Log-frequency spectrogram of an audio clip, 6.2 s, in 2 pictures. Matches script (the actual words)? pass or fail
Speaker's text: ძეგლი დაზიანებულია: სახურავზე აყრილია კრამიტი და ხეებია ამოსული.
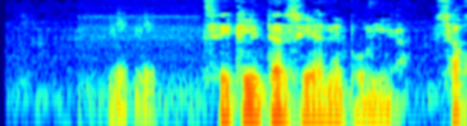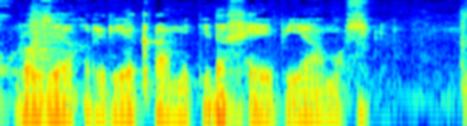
pass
